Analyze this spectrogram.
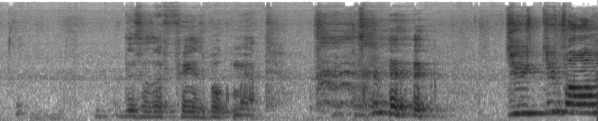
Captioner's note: voiceover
